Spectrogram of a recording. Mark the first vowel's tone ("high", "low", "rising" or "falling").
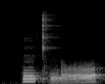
high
